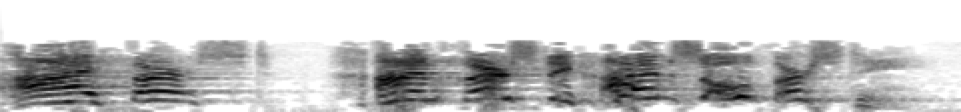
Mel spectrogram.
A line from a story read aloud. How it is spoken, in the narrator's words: He cried out on the cross and He said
